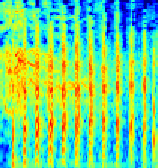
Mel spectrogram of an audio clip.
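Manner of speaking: booming villain belly laugh; evil belly laugh. A narrator's reading. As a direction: laugh from the gut, menacing. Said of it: "Marlin shook with a belly laugh".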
